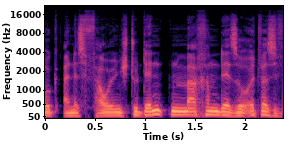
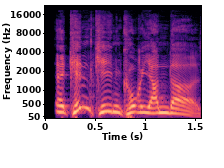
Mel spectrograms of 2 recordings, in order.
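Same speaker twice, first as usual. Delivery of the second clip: high, loud housewife voice; Frau Krause relaying; 14 semitones higher, 9 dB louder than usual. Acted. Wife interprets husband's answer for neighbour, high and loud. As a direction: report back at high pitch.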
